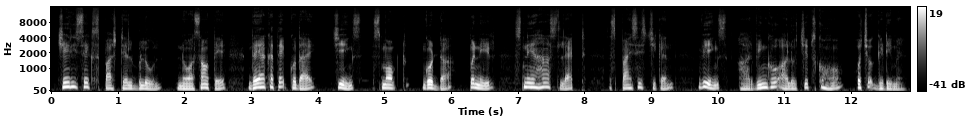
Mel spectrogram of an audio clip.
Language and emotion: Santali, neutral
